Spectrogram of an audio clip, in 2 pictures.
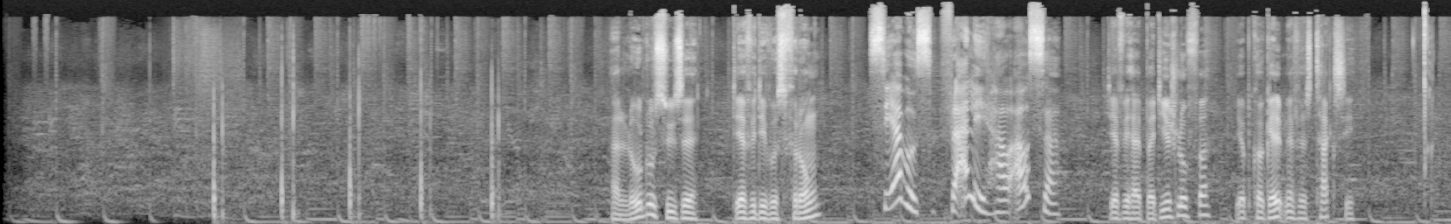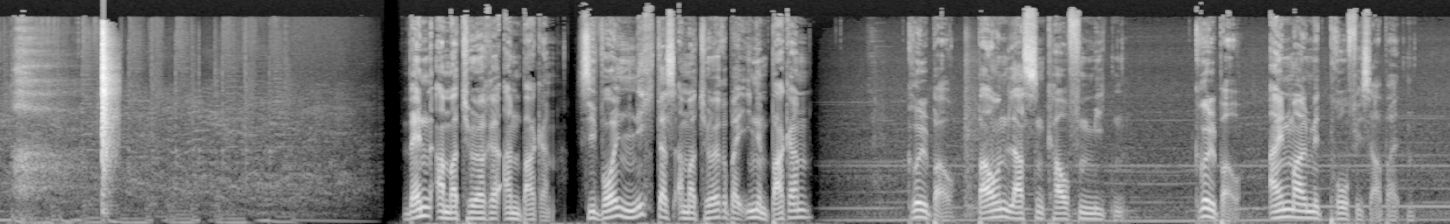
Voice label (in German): Werbung; Gruell Bau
